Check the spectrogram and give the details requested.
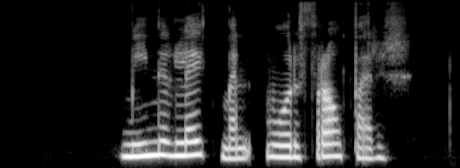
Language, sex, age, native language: Icelandic, female, 30-39, Icelandic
